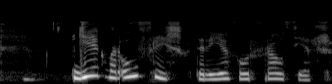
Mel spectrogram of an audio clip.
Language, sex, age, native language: Icelandic, female, 12, Icelandic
